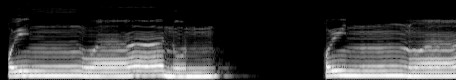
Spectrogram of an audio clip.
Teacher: Nun dibaca jelas, waw dibaca jelas, tidak dilebur. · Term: izhar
